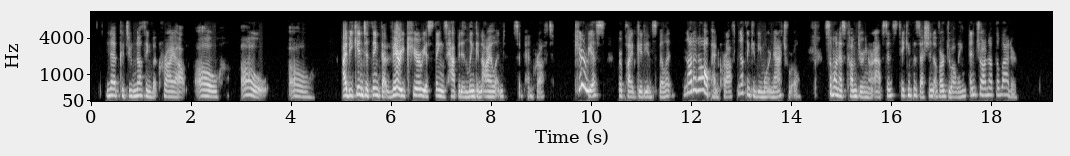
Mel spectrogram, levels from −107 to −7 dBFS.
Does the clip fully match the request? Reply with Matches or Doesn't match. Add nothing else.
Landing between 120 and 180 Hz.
Doesn't match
